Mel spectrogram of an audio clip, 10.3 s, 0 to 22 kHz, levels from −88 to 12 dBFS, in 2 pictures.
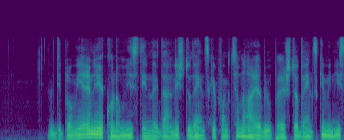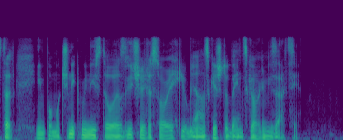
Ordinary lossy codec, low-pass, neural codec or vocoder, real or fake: none; 7.2 kHz; codec, 16 kHz, 2 kbps, X-Codec, HuBERT features, trained on balanced general audio; fake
